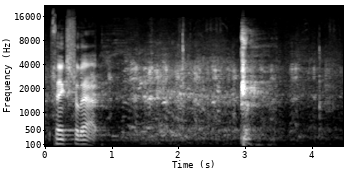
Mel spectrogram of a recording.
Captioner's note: laughs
